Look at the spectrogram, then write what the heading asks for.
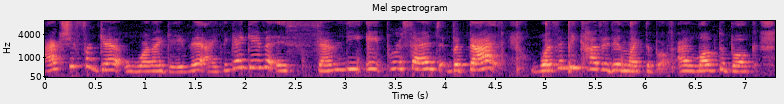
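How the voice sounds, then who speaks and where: A woman talks at a fairly quick pace with a high pitch, an animated tone and lively intonation. Noticeable background noise runs behind her. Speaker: book vlogger. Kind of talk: casual vlog review. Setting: filming on camera. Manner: fast.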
